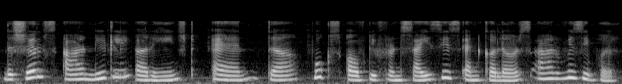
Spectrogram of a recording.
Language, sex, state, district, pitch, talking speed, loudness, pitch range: English, female, Gujarat, Valsad, 230 Hz, 145 wpm, -16 LUFS, 200-270 Hz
